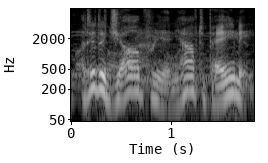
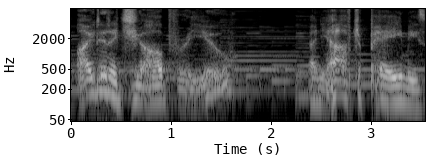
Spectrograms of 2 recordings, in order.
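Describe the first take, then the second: First: It is said in a put-on imitating voice. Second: It is read in a plain, natural voice.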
